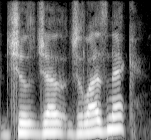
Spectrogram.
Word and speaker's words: Jeselnik: His last name is spelled J-E-S-E-L-N-I-K. Jelesnik.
